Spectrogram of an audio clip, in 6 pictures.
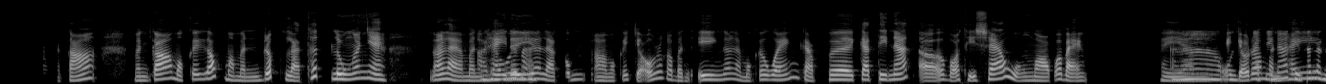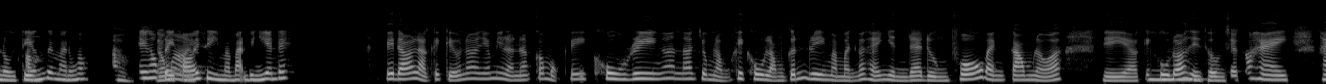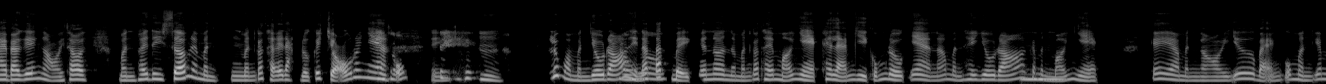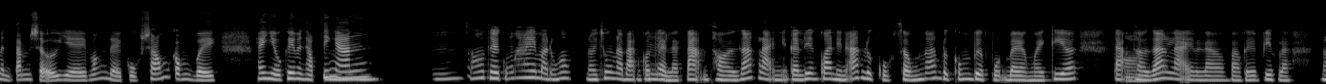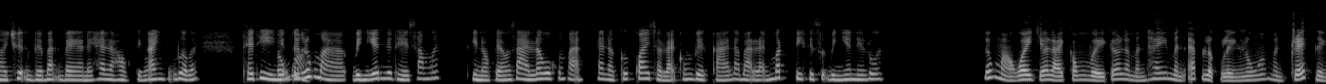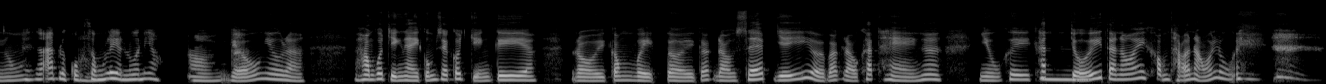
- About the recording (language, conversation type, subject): Vietnamese, podcast, Bạn có thể kể về một lần bạn tìm được một nơi yên tĩnh để ngồi lại và suy nghĩ không?
- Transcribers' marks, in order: tapping; other background noise; laugh; chuckle; laugh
